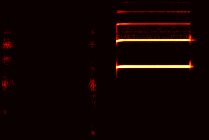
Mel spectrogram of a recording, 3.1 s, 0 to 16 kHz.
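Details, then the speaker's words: New QUCC 200A relay-type BMS after replacing the faulty one: soft click then a steady shrill beep about a second as the charging switch is turned off, after which it turns back on; working normally. "it now beeps and it turned back on"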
